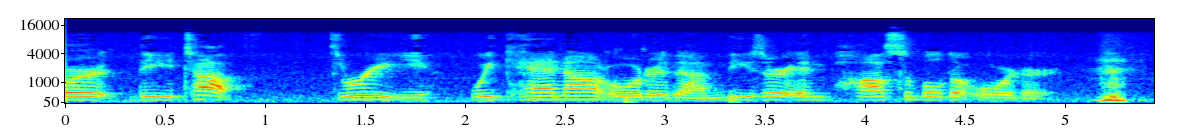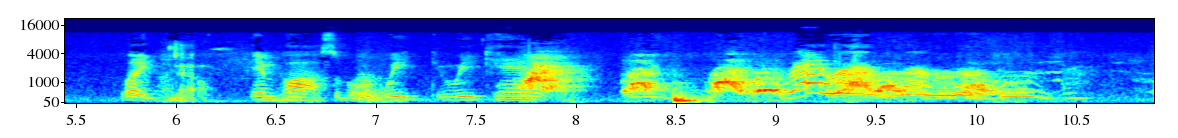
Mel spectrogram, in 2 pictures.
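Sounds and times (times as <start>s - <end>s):
speech: 0.0s - 10.8s
dog howling: 8.7s - 10.8s.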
